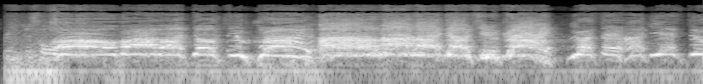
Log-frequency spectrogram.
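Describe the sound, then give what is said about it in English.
The USA hockey team, young men, chant loudly and rhythmically together in a locker room after a game while being sprayed with water, shouting "USA hockey is do or die!" in unison with short breaks between phrases, over a constant low hum. “They're in the locker room. They're getting sprayed with water because they're not allowed to drink beer. Right. Which I thought was kind of funny. But then they start this chant.”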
